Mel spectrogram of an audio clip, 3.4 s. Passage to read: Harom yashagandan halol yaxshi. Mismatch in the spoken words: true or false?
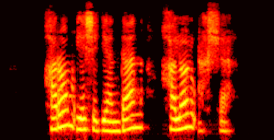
false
